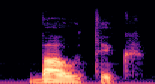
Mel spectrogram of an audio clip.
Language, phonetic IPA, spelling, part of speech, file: Polish, [ˈbawtɨk], Bałtyk, proper noun, Pl-Bałtyk.ogg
